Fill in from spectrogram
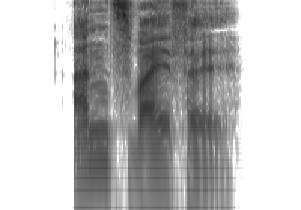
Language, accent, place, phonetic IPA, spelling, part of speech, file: German, Germany, Berlin, [ˈanˌt͡svaɪ̯fl̩], anzweifel, verb, De-anzweifel.ogg
- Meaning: first-person singular dependent present of anzweifeln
